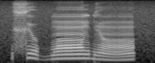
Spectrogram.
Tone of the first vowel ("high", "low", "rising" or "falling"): falling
